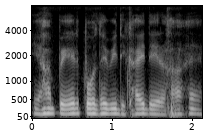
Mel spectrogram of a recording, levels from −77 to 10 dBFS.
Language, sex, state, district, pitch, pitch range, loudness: Hindi, male, Arunachal Pradesh, Lower Dibang Valley, 130 Hz, 120-130 Hz, -18 LUFS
